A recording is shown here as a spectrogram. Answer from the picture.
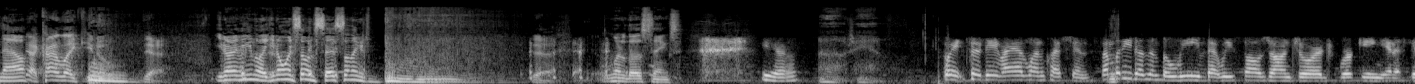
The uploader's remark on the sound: Joins by phone. Is in the studio for the festivities.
